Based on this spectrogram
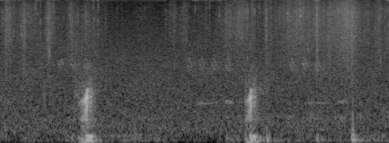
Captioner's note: moose grunts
